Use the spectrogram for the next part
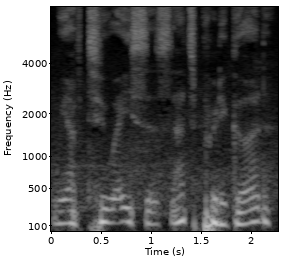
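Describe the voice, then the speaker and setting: A man's voice: medium pitch, little pitch movement, unhurried, warm tone, slight background noise, rough recording. A man doing a visual novel playthrough, switching between reading narration aloud and casual commentary.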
